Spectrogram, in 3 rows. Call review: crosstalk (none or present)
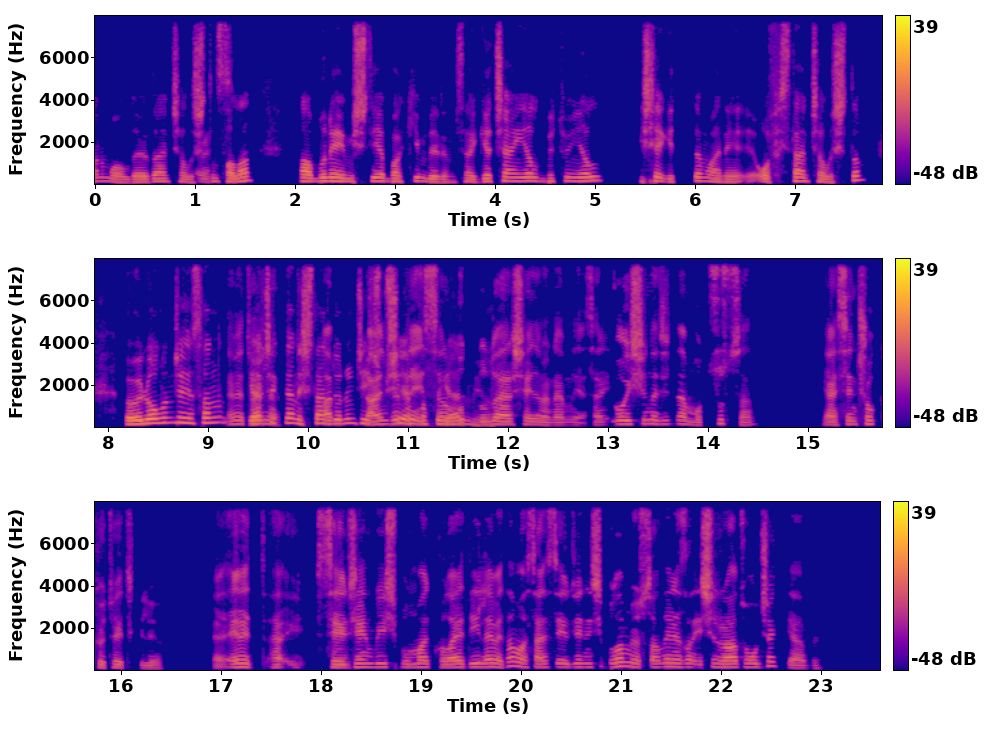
present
